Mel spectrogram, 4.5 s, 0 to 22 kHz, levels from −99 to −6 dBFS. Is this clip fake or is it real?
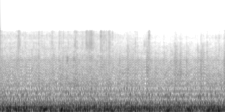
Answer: fake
